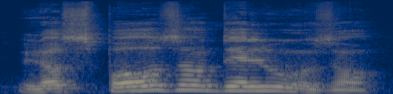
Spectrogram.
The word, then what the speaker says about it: Lo sposo deluso: Lo sposo deluso, the deluded bridegroom, lo sposo deluso.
